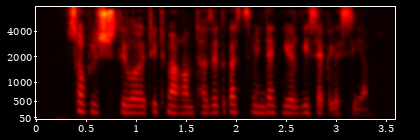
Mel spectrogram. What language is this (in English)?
Georgian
